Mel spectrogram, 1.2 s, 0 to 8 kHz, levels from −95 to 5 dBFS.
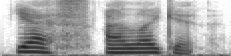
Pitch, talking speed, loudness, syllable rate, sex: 210 Hz, 205 wpm, -17 LUFS, 4.7 syllables/s, female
